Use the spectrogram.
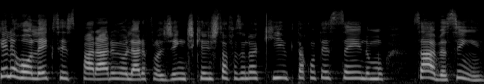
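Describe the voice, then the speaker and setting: Animated and very fast, a woman talks in a high-pitched voice. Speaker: presenter and journalist. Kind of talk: interview.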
